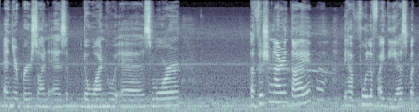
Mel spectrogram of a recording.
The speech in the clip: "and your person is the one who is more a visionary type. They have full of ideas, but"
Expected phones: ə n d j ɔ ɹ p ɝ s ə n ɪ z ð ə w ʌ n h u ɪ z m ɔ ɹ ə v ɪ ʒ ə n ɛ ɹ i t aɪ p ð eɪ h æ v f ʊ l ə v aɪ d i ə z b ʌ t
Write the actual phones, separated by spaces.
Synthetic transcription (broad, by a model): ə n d j ɔ ɹ p ɝ s ə n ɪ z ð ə w ʌ n h u ɪ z m ɔ ɹ ə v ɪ ʃ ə n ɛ ɹ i t aɪ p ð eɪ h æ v f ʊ l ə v aɪ d i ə s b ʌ t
